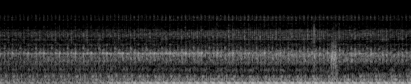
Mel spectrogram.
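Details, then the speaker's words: Maruti Swift that overheated after its coolant ran dry: a shaky, lumpy idle with vibration and a steady stumble about three times a second as one cylinder misses; misfire from a blown head gasket. "இந்த vibration வந்து பாத்தீங்கன்னா ஒரு cylinder missing ஆகுற கம்ப்ளைன்ட்தான்."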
